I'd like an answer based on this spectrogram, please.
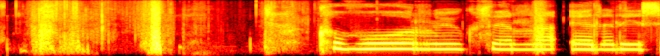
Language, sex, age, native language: Icelandic, female, 9, Icelandic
